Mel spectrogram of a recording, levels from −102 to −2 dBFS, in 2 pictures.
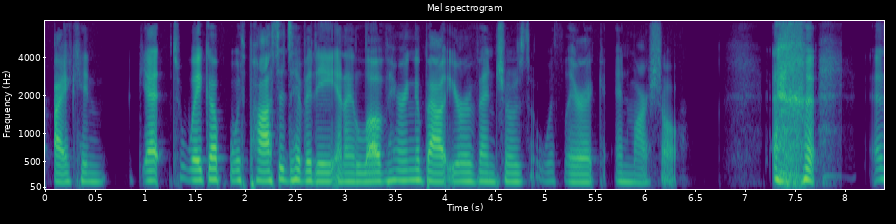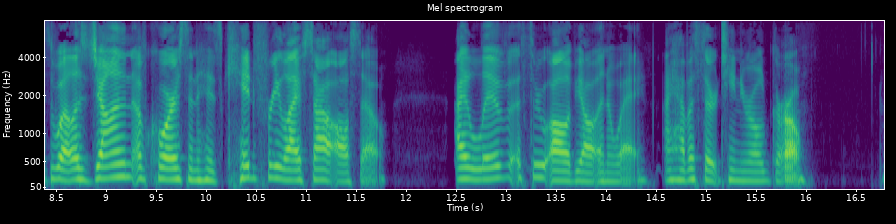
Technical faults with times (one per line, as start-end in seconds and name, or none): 7.96-8.45 sudden gain jump
15.79-16.79 sudden gain jump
